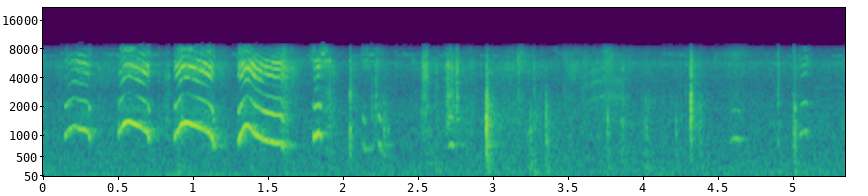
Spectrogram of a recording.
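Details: Male Catahoula bulldog puppies whimpering in high, arched whines, four loud drawn-out cries in the first two seconds, then sharp clicks and softer squeaks with scattered rustling.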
